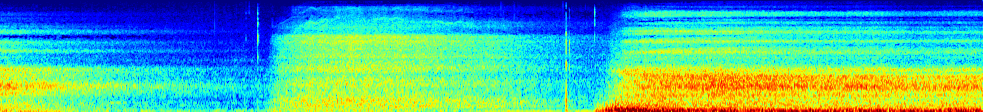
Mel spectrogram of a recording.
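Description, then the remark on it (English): A person gradually lets their breathing become audible, with no talking: a soft airy inhale drawn over a few seconds, followed by a louder, heavier rushing breath that fills the rest of the moment. “Gradually allow your breathing to become audible.”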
